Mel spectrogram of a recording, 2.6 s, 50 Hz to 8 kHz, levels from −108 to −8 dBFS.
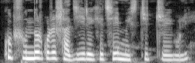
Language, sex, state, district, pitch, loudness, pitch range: Bengali, female, West Bengal, Cooch Behar, 245 Hz, -15 LUFS, 230-280 Hz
